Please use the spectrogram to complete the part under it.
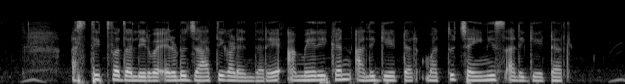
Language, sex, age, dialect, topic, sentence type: Kannada, female, 46-50, Coastal/Dakshin, agriculture, statement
